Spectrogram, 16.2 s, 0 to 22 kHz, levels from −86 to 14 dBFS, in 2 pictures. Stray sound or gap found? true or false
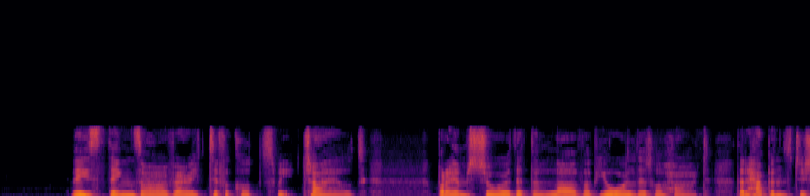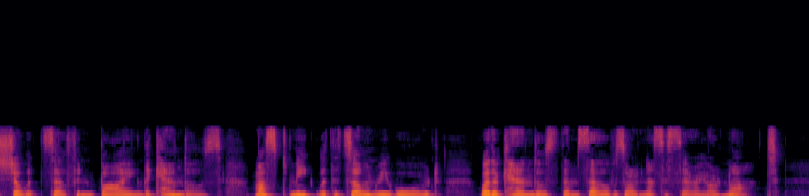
false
